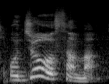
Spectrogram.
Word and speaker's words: お嬢様: However, as for this one, お嬢様, you never ever make this O long.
